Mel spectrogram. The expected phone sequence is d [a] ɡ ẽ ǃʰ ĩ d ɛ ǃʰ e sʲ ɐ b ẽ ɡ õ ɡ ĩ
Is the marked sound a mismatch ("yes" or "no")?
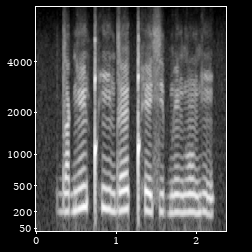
no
